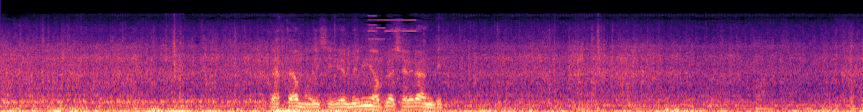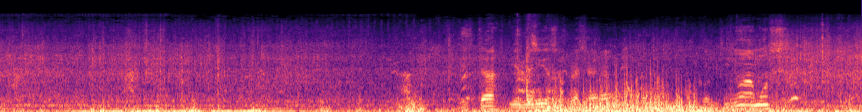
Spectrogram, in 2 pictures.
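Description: Tyres crunch over a dirt road.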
